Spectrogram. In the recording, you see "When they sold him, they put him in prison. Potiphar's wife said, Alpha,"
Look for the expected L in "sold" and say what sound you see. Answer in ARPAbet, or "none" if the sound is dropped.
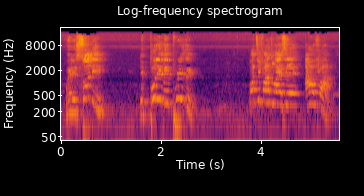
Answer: none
